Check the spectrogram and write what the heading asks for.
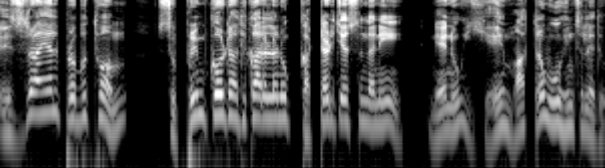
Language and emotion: Telugu, surprised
